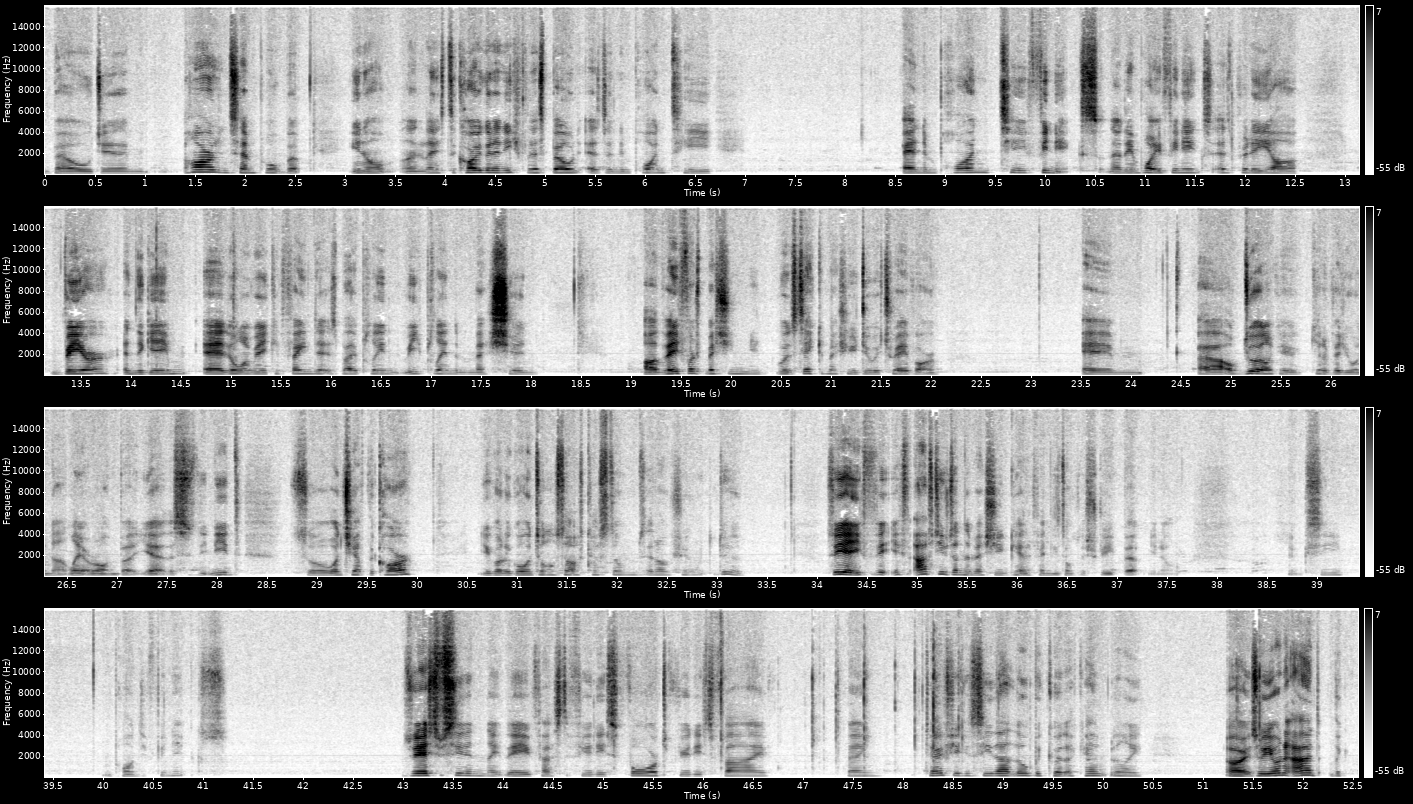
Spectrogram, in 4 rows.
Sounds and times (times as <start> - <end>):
Speech: 0.0 - 6.7, 8.6 - 12.6, 13.2 - 18.1, 19.1 - 22.1, 23.5 - 30.0, 30.6 - 33.3, 34.1 - 39.3, 40.0 - 41.3, 43.0 - 46.7, 47.4 - 50.4, 51.2 - 52.5.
